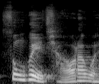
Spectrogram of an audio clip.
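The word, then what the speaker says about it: 宋慧乔: 근데 대부분이 qiao로 발음을 많이 해요. 그래서 중국 사람하고 소통할 때는 송회qiao라고 해야 돼요.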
